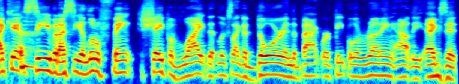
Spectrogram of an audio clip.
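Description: In a normal speaking voice, a man with an American accent talks at a fairly quick pace with hardly any pauses. His pitch is fairly high, with ordinary pitch variation. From US South, North Carolina. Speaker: artist and arts conference organizer. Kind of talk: casual interview.

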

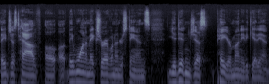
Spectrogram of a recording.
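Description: In a very clean recording with a silent background, a man with a West Coast accent talks at a fairly quick pace. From southern Oregon (Medford), US. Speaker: web development company founder and ski coach. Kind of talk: casual interview.

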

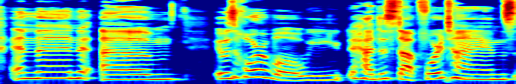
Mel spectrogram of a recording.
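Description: In a very clean recording with a silent background, a woman with a Californian accent speaks fairly slowly at a fairly high pitch. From California, Sierra foothills (Sonora). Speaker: state politician. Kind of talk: interview.

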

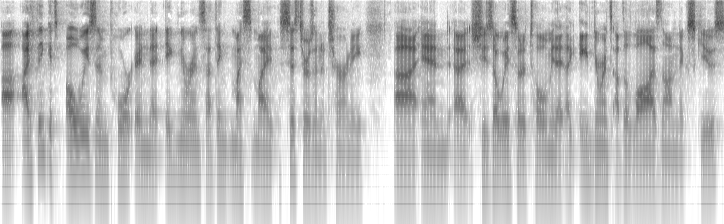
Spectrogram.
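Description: An unremarkable speaking voice at a fairly quick pace, fairly even intonation and hardly any pauses, on a very clean recording with a silent background. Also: man, medium pitch for a man. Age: 30s. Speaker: podcast host and marketer. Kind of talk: casual chat.

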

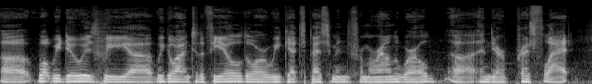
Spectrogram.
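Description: Medium-pitched male voice over noticeable background noise. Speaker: herbarium supervisor. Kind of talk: casual radio interview, chatty expert explanation just before a break. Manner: animated, rambling, hesitant with fillers.

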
